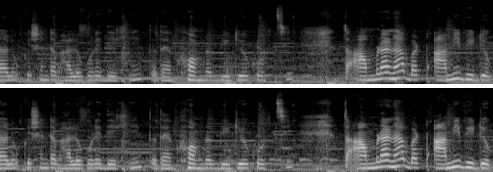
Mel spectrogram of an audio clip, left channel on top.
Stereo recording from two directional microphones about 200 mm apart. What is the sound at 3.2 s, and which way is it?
A woman's voice, 15° right (ahead or behind).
